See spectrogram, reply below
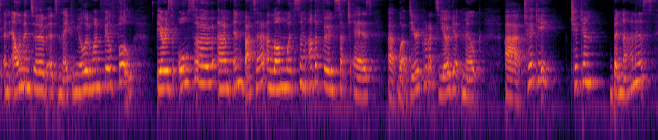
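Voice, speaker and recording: A woman's voice: a little high, fairly bright tone. A woman with a New Zealand accent, a baby sleep consultant giving casual, chatty advice straight to her viewers. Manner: chatty and conversational, with light laughs. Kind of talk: casual advice talk to camera. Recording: roomy echo.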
